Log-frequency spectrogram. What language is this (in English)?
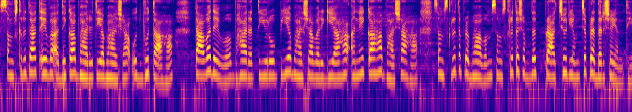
Sanskrit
